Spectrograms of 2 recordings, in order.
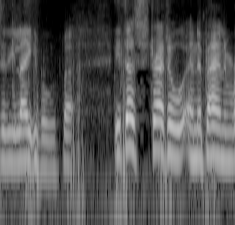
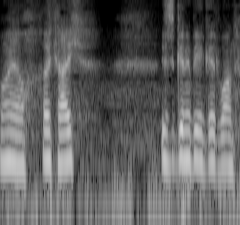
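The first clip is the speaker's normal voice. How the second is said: out of breath, catching breath. Arriving at an abandoned railway culvert while filming: out of breath. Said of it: "let me catch my breath".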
